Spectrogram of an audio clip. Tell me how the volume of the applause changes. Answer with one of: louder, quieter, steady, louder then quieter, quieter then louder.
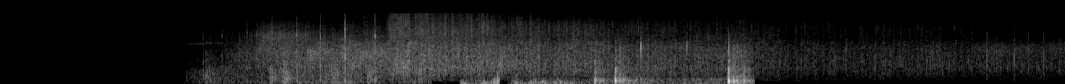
quieter.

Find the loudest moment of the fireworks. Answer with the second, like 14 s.
7 s.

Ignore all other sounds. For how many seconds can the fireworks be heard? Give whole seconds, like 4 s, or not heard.
6 s.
